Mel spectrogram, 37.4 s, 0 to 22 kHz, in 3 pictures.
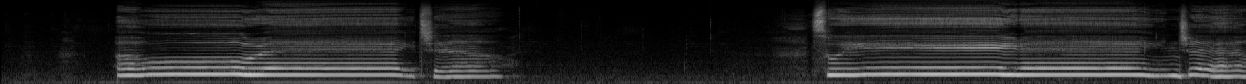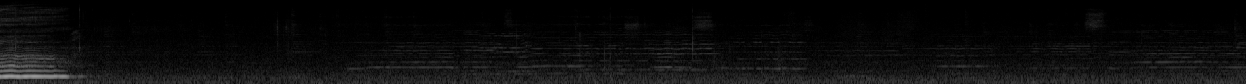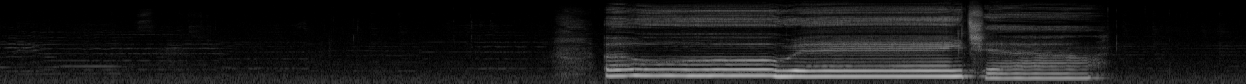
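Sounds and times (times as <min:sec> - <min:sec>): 
backing vocals: 0:01.2 - 0:05.1, 0:08.1 - 0:13.2, 0:30.9 - 0:36.0.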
